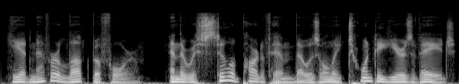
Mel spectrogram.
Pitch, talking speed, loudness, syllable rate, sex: 110 Hz, 260 wpm, -17 LUFS, 6.6 syllables/s, male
